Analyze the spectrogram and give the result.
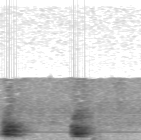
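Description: A dog barks twice, two short, clear woofs spaced under a second apart, moderately loud, with only quiet background between them and no talking.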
